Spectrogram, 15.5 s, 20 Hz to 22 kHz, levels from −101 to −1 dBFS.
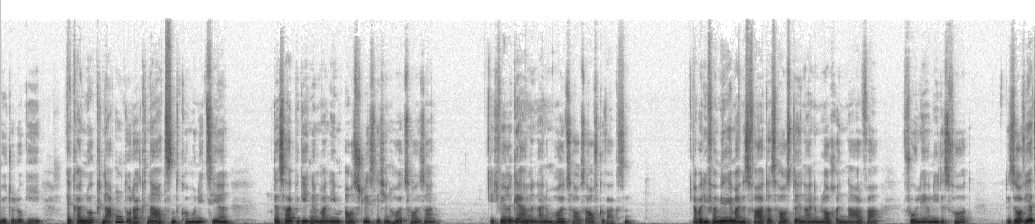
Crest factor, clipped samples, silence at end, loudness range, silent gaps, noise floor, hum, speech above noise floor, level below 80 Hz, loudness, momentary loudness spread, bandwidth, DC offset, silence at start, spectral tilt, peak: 18 dB; under 0.1%; 0 s; 4 LU; none; -46 dBFS; none; 25 dB; -52 dBFS; -21 LUFS; 12 LU; 18.5 kHz; under 0.1%; 0 s; -6.5 dB/octave; -4 dBFS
